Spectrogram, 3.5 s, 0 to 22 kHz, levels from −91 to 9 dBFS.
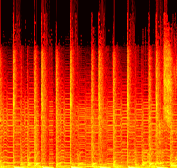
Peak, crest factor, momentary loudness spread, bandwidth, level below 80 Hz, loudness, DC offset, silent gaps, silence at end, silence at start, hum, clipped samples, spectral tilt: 0 dBFS; 8 dB; 4 LU; 18 kHz; -10 dBFS; -10 LUFS; under 0.1%; none; 0 s; 0 s; none; 1%; -4.5 dB/octave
